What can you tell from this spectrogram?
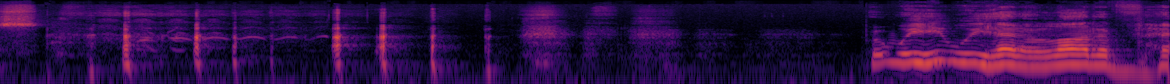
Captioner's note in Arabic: يضحك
